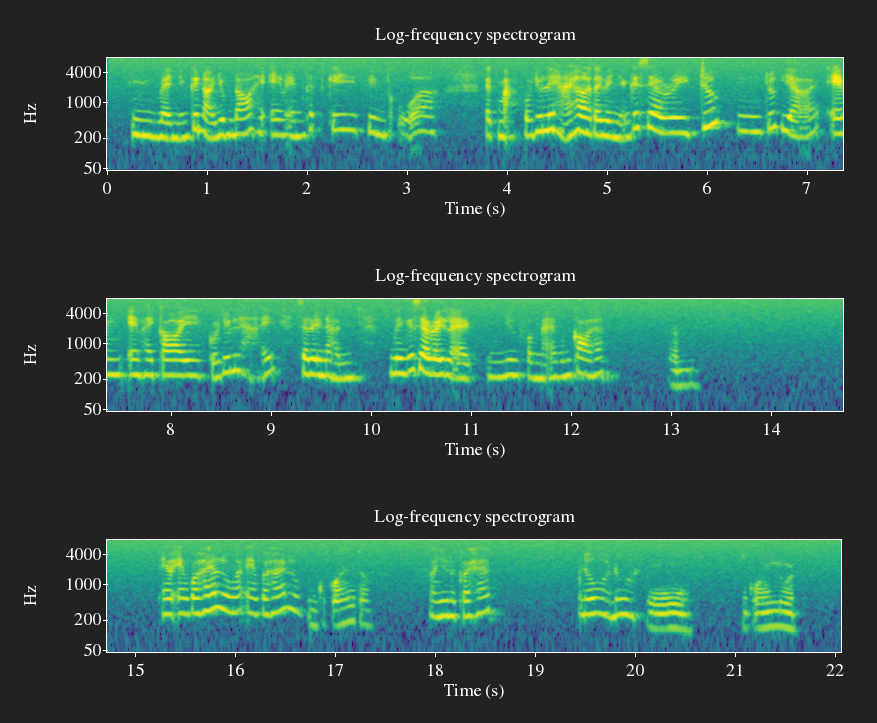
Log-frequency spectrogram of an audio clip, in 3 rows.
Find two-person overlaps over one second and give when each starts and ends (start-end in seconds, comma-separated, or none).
none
